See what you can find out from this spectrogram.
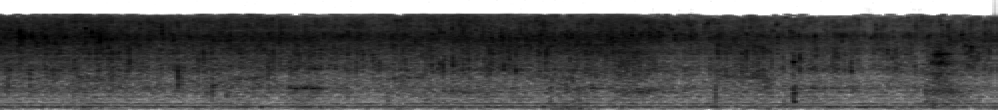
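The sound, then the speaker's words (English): Hot oil sizzles steadily as fried food is shaken out into a saute pan, a dense, even crackling hiss that holds for about ten seconds with no voices. “Let's get them out of here. Just give them a little shake into my saute pan.”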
